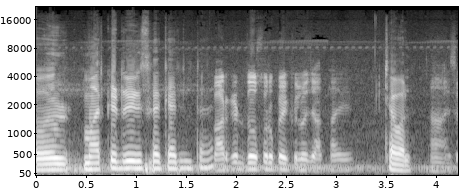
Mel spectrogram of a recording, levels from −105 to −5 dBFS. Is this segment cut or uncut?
uncut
